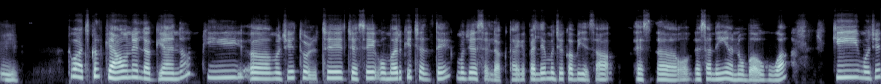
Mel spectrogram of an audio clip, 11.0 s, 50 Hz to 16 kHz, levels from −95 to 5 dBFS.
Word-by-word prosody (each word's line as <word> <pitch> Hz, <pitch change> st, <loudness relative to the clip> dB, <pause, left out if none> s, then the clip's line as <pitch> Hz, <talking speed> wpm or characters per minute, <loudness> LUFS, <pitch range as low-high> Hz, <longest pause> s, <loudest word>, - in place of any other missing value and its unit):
जी, 195 Hz, -1 st, -3 dB, 0.7 s
तो 310 Hz, -, -2 dB
आजकल 295 Hz, +2 st, +2 dB
क्या 255 Hz, -4 st, +9 dB
होने 270 Hz, +3 st, +4 dB
लग 230 Hz, -5 st, +2 dB
गया 225 Hz, -, +3 dB
है 220 Hz, -, +2 dB
ना 270 Hz, -, -5 dB, 0.2 s
कि 270 Hz, 0 st, -3 dB
अ, 225 Hz, -1 st, +2 dB
मुझे 230 Hz, +3 st, -2 dB
थोड़े 120 Hz, -1 st, 0 dB
से 245 Hz, 0 st, +3 dB, 0.2 s
जैसे 240 Hz, +2 st, +2 dB
उम्र 225 Hz, +1 st, +2 dB
के -, -, -1 dB
चलते, 230 Hz, 0 st, -2 dB
मुझे 230 Hz, 0 st, +1 dB
ऐसा 225 Hz, -, -2 dB
लगता 200 Hz, -, -4 dB
है 195 Hz, -, -1 dB
कि -, -, -6 dB
पहले 210 Hz, +1 st, +2 dB
मुझे 225 Hz, -1 st, -2 dB
कभी 210 Hz, -1 st, 0 dB
ऐसा 205 Hz, -, -1 dB, 0.4 s
एस 200 Hz, -2 st, -2 dB
अ, 190 Hz, -2 st, 0 dB
ऐसा 205 Hz, +2 st, +1 dB
नहीं 215 Hz, +2 st, 0 dB
अनुभव 190 Hz, -2 st, 0 dB
हुआ 185 Hz, +5 st, +1 dB, 0.6 s
कि 275 Hz, +1 st, +3 dB
मुझे 245 Hz, +3 st, -3 dB
225 Hz, 190 wpm, -21 LUFS, 205-255 Hz, 0.7 s, क्या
